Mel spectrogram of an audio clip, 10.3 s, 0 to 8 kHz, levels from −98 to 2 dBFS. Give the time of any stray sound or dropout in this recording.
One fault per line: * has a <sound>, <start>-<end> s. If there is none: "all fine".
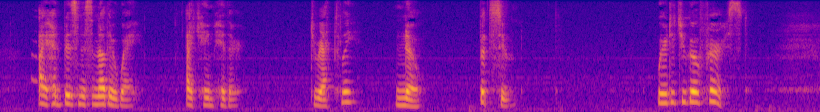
all fine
